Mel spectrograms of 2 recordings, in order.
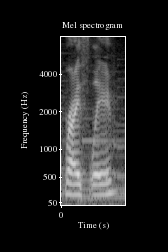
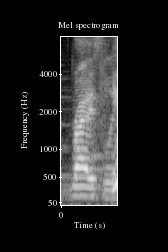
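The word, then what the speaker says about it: Wriothesley: we could put her above how do you pronounce his name again Risley Risley you call him rly as in like he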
